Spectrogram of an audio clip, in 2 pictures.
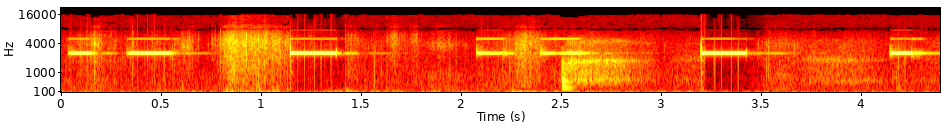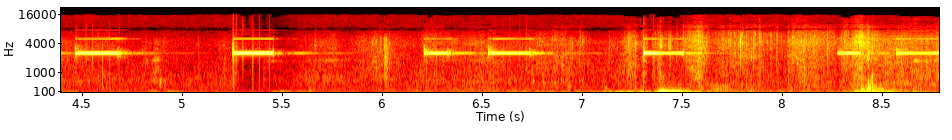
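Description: A setter's beeper collar sounds short, high, steady beeps about once a second, some in quick pairs. This is the point-mode signal that the dog is standing on point. Branches and dry leaves rustle in bursts as someone pushes through the brush.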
